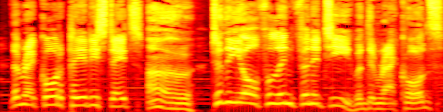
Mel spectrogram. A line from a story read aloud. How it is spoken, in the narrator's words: I shouted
